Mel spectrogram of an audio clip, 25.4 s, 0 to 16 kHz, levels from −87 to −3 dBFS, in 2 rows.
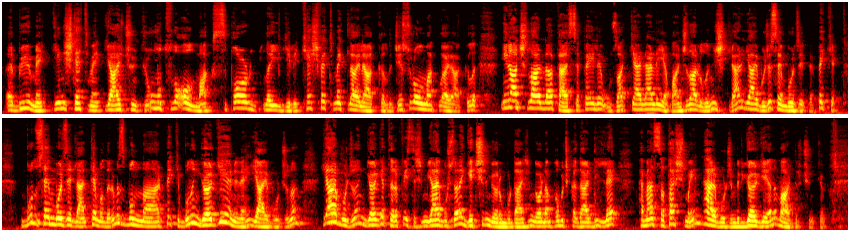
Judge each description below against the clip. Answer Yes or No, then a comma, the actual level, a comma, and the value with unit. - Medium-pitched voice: Yes, medium, 160 Hz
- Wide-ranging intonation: Yes, wide, 6.2 semitones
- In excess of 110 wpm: Yes, fast, 140 wpm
